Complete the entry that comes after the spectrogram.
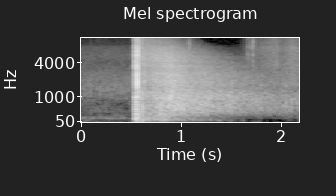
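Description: A single sharp .38 Special handgun shot fired with Hornady Critical Defense ammunition, a loud close crack followed by a long fading decay with no talk.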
